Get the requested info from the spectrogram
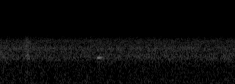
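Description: Quiet room with a steady faint hiss, broken once about halfway through by a faint short blip.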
